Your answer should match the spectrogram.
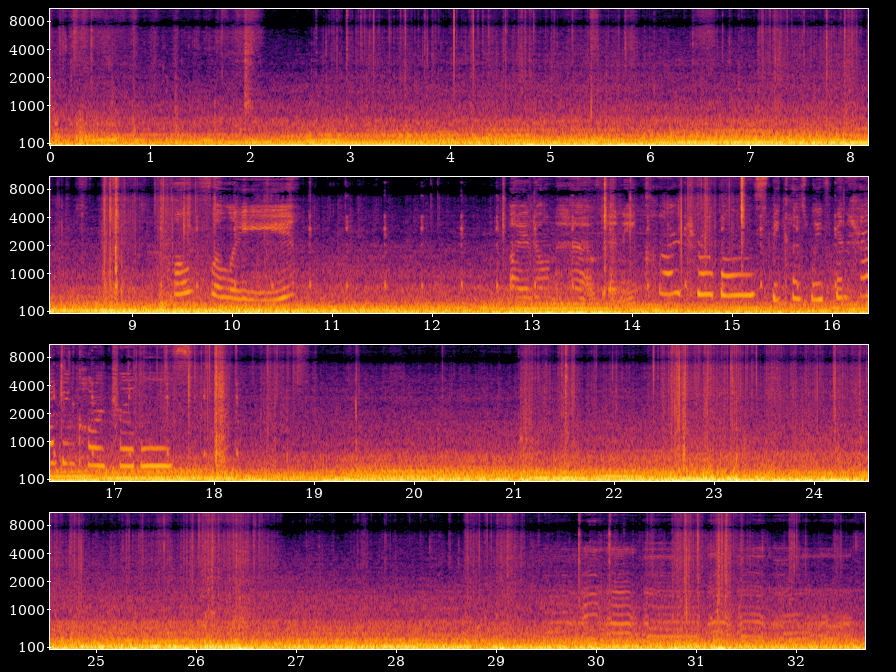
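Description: Car being driven, heard from inside the cabin: a steady low rumble of engine and road noise. A voice comes in briefly about ten seconds in and again for a few seconds soon after.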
